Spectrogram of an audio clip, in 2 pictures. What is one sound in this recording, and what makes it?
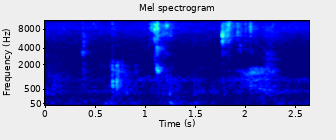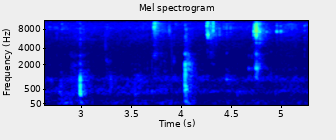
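A woman eats shaved ice close to a microphone, with soft wet chewing and slurping.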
